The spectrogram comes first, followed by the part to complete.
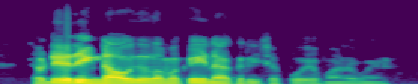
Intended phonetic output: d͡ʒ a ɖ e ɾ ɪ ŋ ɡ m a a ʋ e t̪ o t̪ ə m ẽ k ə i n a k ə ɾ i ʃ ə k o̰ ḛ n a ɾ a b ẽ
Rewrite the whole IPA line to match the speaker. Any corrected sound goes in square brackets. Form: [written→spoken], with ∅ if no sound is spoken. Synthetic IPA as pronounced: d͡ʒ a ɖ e ɾ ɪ ŋ ɡ [m→n] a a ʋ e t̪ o t̪ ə m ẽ k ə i n a k ə ɾ i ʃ ə k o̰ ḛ [n→m] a ɾ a [b→m] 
